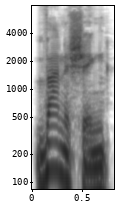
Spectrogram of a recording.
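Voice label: "vanishing", British English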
